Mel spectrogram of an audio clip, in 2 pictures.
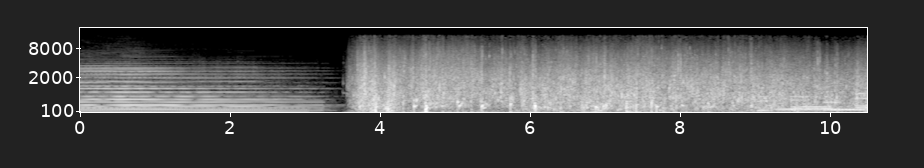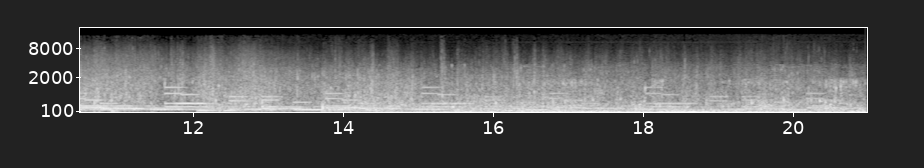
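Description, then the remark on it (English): A swimmer without a wetsuit churns through water in a steady, continuous wash of splashing and bubbling, fairly loud, with soft musical tones underneath after a brief sustained musical opening. “I am pulling myself through a tunnel of silk. A billion microscopic bubbles burst against my skin. Suspended in water, I feel like I'm flying.”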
